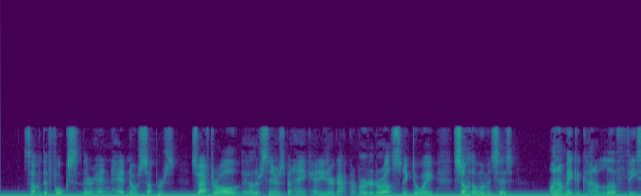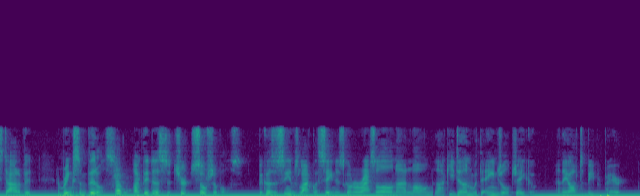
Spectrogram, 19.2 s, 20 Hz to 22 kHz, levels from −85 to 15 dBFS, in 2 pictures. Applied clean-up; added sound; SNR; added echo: none; Wind instrument, woodwind instrument + Organ; 4 dB; none.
